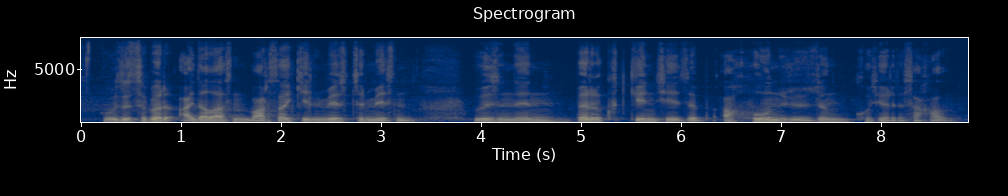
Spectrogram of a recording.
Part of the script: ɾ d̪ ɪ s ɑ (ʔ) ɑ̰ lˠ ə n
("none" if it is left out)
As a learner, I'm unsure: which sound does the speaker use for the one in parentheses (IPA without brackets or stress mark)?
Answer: q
